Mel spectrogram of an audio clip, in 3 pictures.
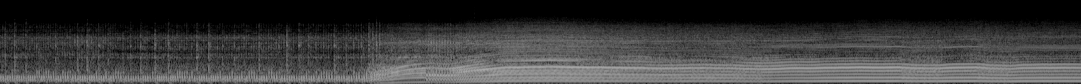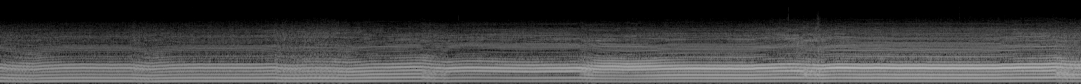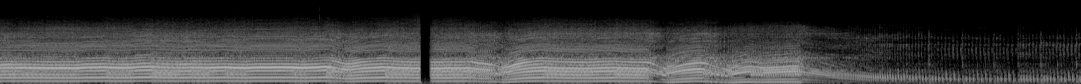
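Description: Two-stroke chainsaw idling, then opened to full throttle about four seconds in and cutting steadily through a large log for over twenty seconds, its pitch wavering slightly under load. Near the end the sound cuts out for an instant, the throttle rises and falls a few times, and the saw drops back to idle.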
